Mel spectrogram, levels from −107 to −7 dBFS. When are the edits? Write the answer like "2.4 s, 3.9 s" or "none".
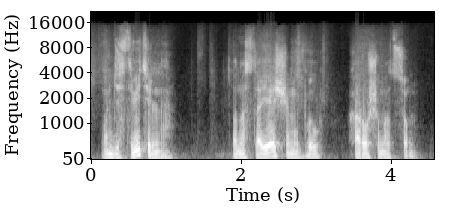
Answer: none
